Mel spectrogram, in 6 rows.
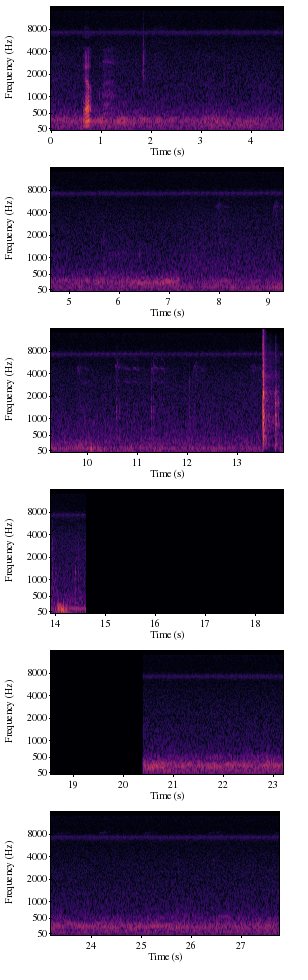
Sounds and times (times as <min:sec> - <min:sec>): Silence: 0:00.0 - 0:13.5, 0:20.4 - 0:27.7
Outside, rural or natural: 0:00.0 - 0:14.6, 0:20.4 - 0:27.7.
